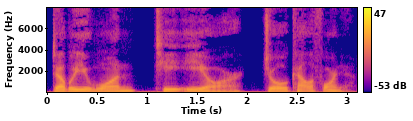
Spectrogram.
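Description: A man reading out short scripted phrases as a practice narrator, deliberately spelling things letter by letter. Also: medium pitch, animated, noisy background. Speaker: Morse code practice narrator.

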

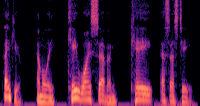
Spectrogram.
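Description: A man's voice: mid-range voice, big pitch swings, unhurried, warm tone, no room sound. A man announcing Morse code practice, reading letters, numbers and short phrases in clipped, separated words.

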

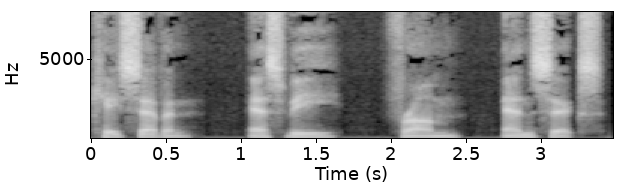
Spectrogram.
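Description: Low-voiced man reading short clipped phrases. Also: expressive, slow, dry recording, clean studio sound. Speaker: Morse code practice reader.

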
